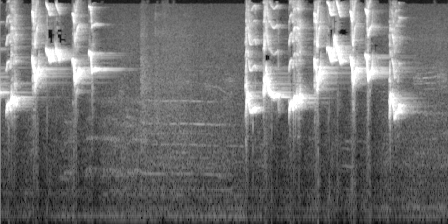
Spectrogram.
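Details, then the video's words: Full song of the orange-headed thrush from Singaraja, Bali, used to teach other songbirds: two bursts of quick, loud, varied whistles about three seconds apart with silence between. "ANIS MERAH Gacor Suara Rapet Bagus Untuk Memaster Burung Punglor"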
